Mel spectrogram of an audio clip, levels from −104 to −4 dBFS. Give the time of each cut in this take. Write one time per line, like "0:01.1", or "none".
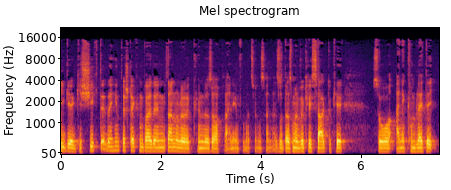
0:02.1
